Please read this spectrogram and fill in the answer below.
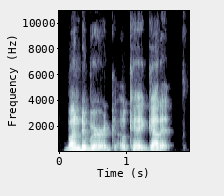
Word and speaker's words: Bundaberg: Pronounced Bundaberg. Bundaberg. Okay, got it. Bundaberg.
